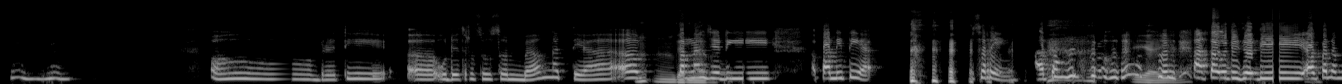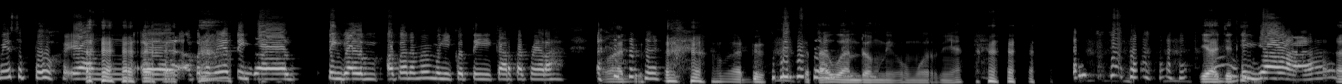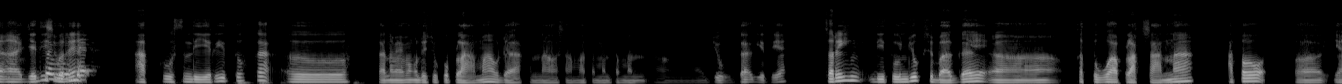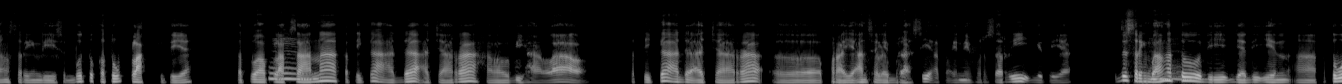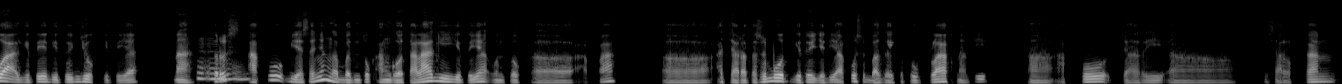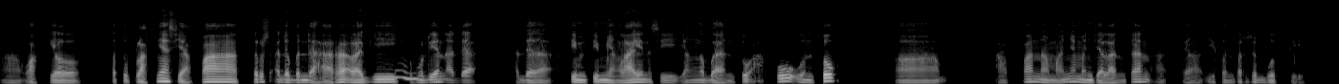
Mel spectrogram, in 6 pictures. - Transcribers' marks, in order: laugh; unintelligible speech; laugh; chuckle; laugh; chuckle; laugh; in English: "anniversary"; in English: "event"
- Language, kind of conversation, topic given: Indonesian, podcast, Apa yang membuat seseorang merasa menjadi bagian dari sebuah komunitas?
